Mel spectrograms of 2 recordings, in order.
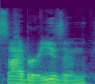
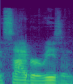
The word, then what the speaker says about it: Cybereason: to pronounce this because it really says cyber Eason but what I noticed in the video is everybody's saying cyber reason so there's actually an extra R in there when you pronounce it but this is an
